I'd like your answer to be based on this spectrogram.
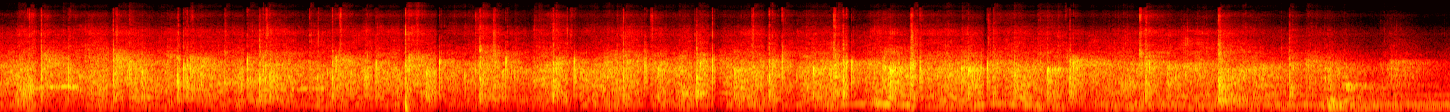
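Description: A large audience at a motivational speech in Patna, Bihar claps in a sustained, dense round of applause, even and fairly loud throughout, with a few sharper individual claps standing out from the crowd.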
